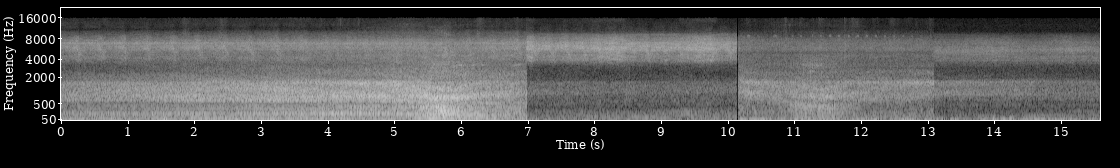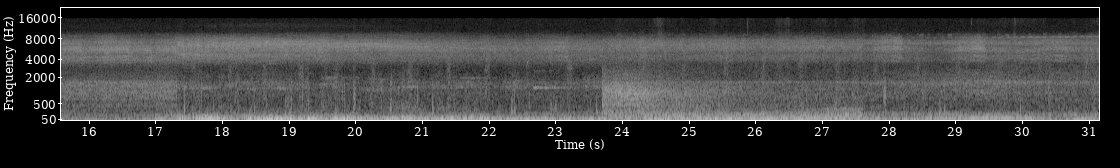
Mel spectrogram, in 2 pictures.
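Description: Cars passing on a road, one sweeping by with a falling pitch, over a steady high chorus of insects. The sound changes abruptly several times.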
